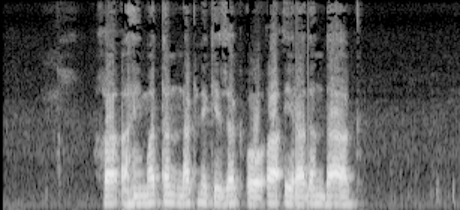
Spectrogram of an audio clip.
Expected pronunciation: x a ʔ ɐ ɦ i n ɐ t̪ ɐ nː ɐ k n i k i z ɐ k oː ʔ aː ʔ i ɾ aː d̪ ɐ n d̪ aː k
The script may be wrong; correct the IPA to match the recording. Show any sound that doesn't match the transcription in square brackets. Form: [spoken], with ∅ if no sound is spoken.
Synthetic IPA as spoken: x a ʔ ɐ ɦ i [m] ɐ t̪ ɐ nː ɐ k n i k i z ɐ k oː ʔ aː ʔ i ɾ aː d̪ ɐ n d̪ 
